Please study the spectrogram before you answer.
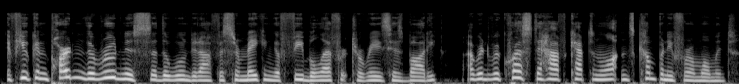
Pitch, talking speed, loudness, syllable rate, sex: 215 Hz, 235 wpm, -17 LUFS, 6.6 syllables/s, female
